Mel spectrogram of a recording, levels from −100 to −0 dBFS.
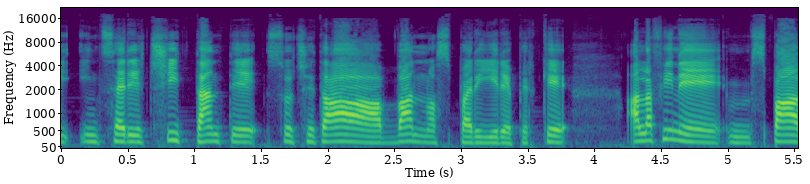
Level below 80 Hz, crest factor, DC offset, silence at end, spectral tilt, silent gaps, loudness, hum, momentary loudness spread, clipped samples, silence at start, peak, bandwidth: -62 dBFS; 20 dB; under 0.1%; 0 s; -3 dB/octave; none; -21 LUFS; none; 12 LU; under 0.1%; 0 s; -2 dBFS; 16.5 kHz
